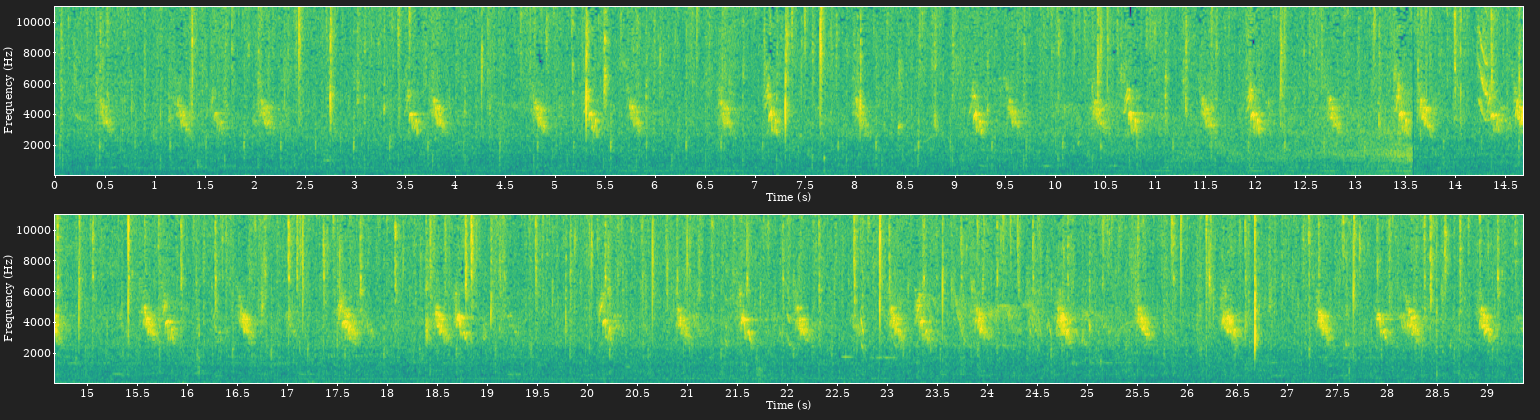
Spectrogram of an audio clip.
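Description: Light steady rain with raindrops ticking, while a bird gives short high chirps about once or twice a second. A faint low hum runs through roughly the first half and stops about halfway.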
